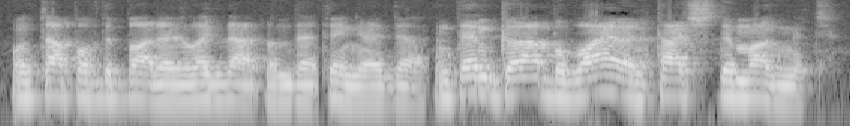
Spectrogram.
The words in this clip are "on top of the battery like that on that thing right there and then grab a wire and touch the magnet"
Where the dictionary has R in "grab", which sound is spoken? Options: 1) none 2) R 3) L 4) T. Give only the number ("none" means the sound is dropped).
1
